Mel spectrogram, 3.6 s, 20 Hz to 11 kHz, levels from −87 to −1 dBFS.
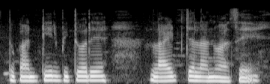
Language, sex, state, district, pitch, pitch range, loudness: Bengali, female, Assam, Hailakandi, 165 Hz, 160-170 Hz, -12 LUFS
